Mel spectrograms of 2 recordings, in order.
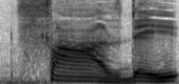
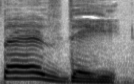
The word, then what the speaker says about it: Thursday: you hear that it's not Thursday the word is Thursday Thursday people say Thursday oh yes I have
